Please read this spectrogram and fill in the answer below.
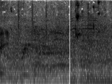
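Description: Basketball arena game sound: crowd noise with some voices and scattered sharp court sounds during play. It breaks off abruptly about a second and a half in and goes on with a steadier low crowd rumble.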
